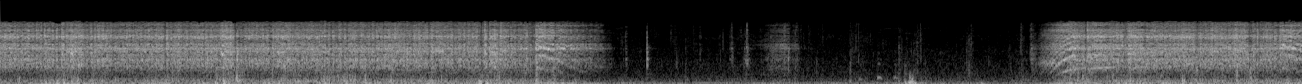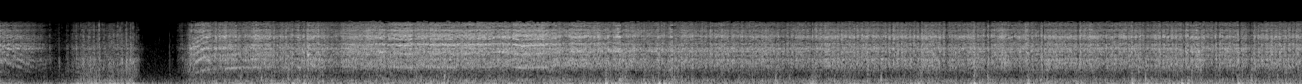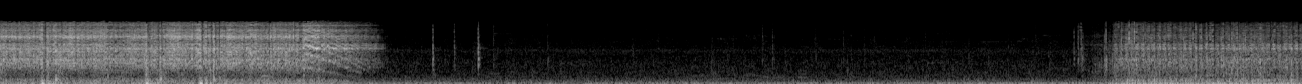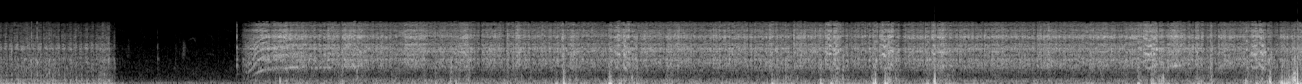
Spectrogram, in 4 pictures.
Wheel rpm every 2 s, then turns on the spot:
230, 230, 200, 0, 0, 120, 120, 80, 220, 230, 230, 230, 230, 230, 150, 0, 0, 0, 10, 40, 30, 210, 230, 230, 230, 240.
36-40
